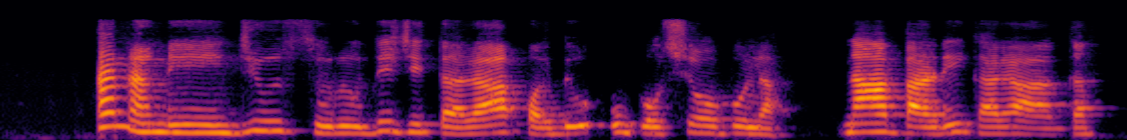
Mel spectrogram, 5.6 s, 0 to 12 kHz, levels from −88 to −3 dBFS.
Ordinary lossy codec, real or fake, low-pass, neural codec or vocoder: none; fake; 7.2 kHz; codec, 16 kHz, 1 kbps, X-Codec, HuBERT features, trained on general audio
